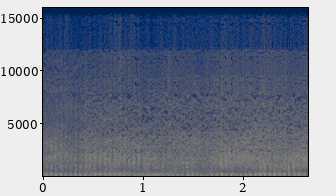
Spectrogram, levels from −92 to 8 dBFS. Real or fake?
fake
